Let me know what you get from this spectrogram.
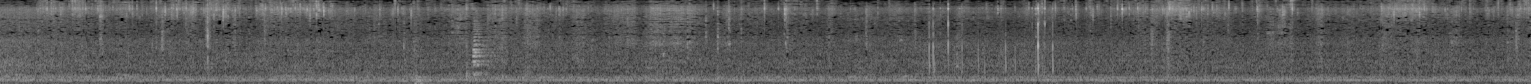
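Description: Chewing of crunchy chocolate cereal in milk, with a few light clicks of a spoon against the bowl, over a steady low hum.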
